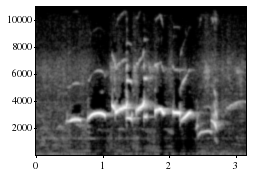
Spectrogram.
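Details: Oriental magpie-robin in the wild delivers a rapid run of clear, slightly wavering whistles at steady pitch, ending in a sharp dipping note, with low background rumble.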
